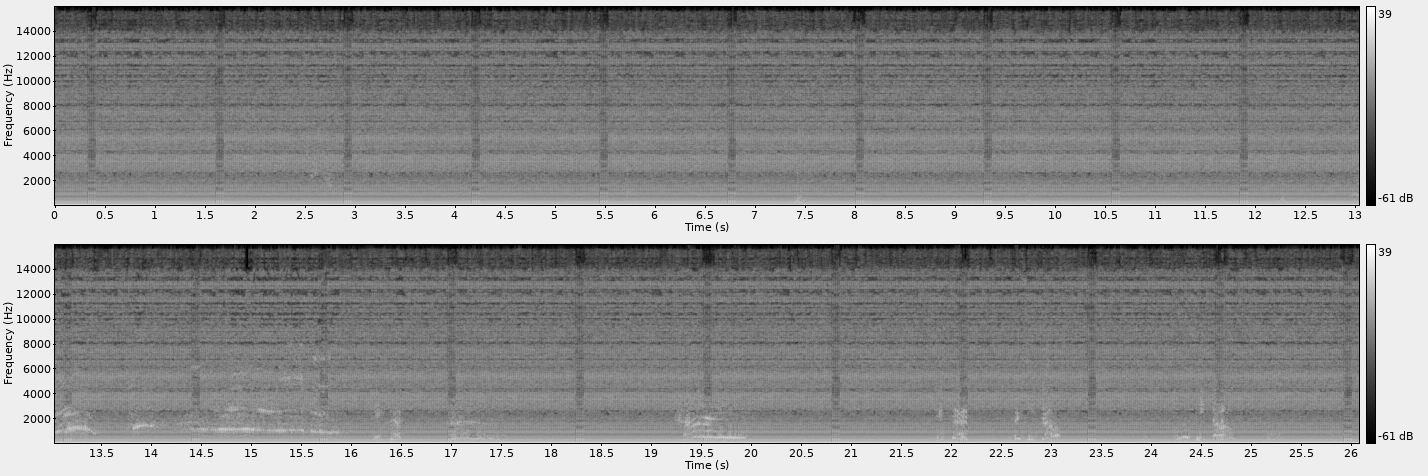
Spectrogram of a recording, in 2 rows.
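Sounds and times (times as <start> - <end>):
loud electrical hum and buzz: 0.0 - 26.0
faint voices: 13.0 - 17.7, 19.2 - 20.1.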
